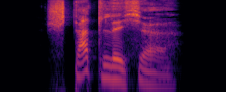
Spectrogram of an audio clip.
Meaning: inflection of stattlich: 1. strong/mixed nominative/accusative feminine singular 2. strong nominative/accusative plural 3. weak nominative all-gender singular
- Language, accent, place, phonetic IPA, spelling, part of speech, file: German, Germany, Berlin, [ˈʃtatlɪçə], stattliche, adjective, De-stattliche.ogg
